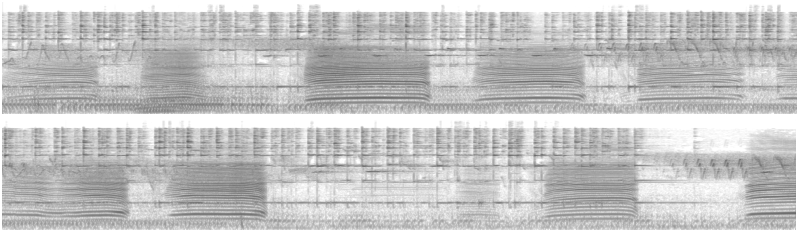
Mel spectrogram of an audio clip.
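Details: Herded village cows on a green grassy field, morning, heading to the pen and mooing to call others to gather. About eight moos follow one another, some overlapping, over constant jingling cowbells.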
